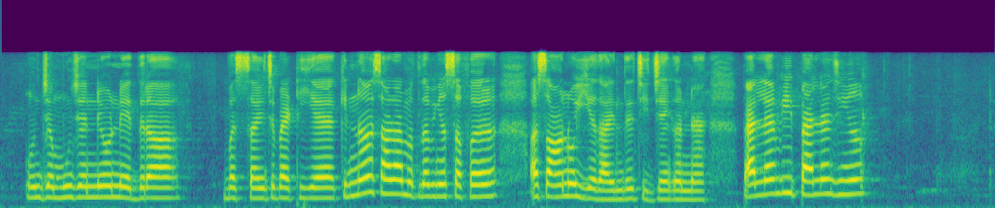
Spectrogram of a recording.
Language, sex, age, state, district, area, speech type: Dogri, female, 18-30, Jammu and Kashmir, Samba, rural, spontaneous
